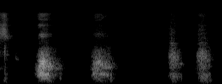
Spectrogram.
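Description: About five short hand claps, unevenly spaced.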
